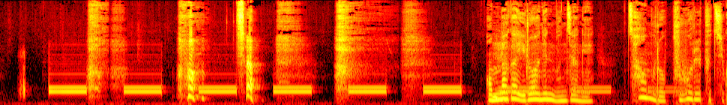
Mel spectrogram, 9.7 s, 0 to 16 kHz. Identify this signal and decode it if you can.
Telephone call progress tone (North America), heard as a telephone network's tone, about 480, 620 Hz, with speech. Busy tone.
